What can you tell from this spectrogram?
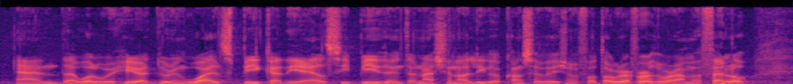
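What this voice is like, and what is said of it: Spanish accent. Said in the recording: “I'm originally from Spain. That's where my funny accent comes from.”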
